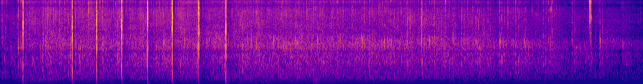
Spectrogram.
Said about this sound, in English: We are grateful to God that he has put you in our lives. So one more round of applause for our mothers.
